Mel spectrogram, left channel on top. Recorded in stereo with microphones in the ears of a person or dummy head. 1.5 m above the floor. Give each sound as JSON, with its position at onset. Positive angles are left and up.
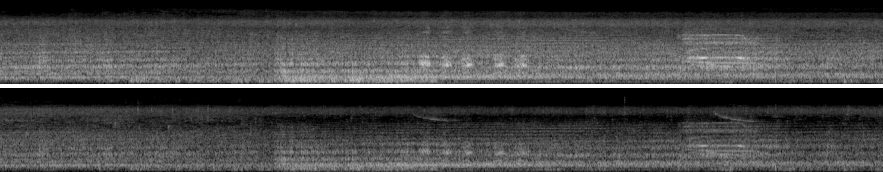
{"t": 0.0, "sound": "a helicopter", "side_deg": 30}
{"t": 4.2, "sound": "a dog barking", "side_deg": 65}
{"t": 6.8, "sound": "a scream", "side_deg": 45}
